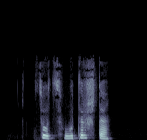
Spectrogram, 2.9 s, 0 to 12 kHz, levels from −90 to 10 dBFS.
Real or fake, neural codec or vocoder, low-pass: real; none; 7.2 kHz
